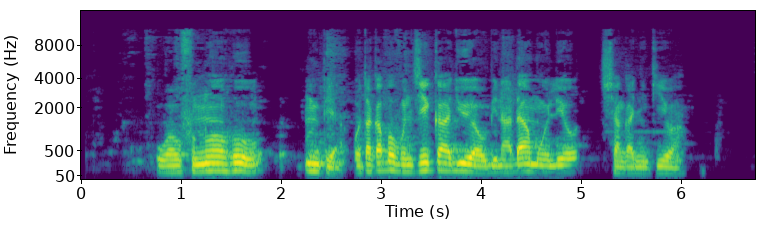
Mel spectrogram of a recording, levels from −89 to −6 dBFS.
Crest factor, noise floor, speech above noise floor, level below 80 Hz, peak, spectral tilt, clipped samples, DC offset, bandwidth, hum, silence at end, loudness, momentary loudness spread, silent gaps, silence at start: 16 dB; -62 dBFS; 48 dB; -56 dBFS; 0 dBFS; -6.5 dB/octave; under 0.1%; under 0.1%; 11.5 kHz; none; 0.75 s; -15 LUFS; 10 LU; none; 0.75 s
